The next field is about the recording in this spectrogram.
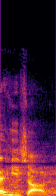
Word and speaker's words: hijab: am I saying it right? The hijab? – Yes, the hijab.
